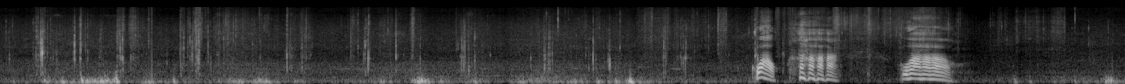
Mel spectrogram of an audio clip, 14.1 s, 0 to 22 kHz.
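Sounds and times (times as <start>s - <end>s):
footsteps crunching through straw: 0.4s - 13.4s.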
